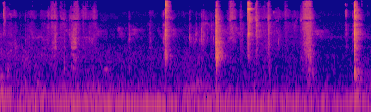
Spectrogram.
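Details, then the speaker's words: Scrapyard PC AT clone power supply, powered up with all loads disconnected. Faint sharp ticks about once a second from inside, with output only about a fifth of a volt. Ticking with no output, cause undetermined. "I hear it ticking. coming from in here. It's still ticking as well."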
